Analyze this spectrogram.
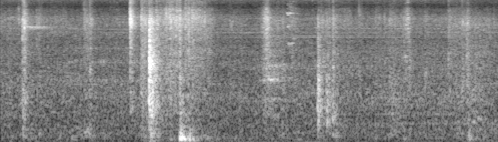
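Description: Knocks and thumps of cargo being handled inside a steel shipping container: about half a dozen sharp knocks spread through, the loudest a dull thump a little under two seconds in.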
